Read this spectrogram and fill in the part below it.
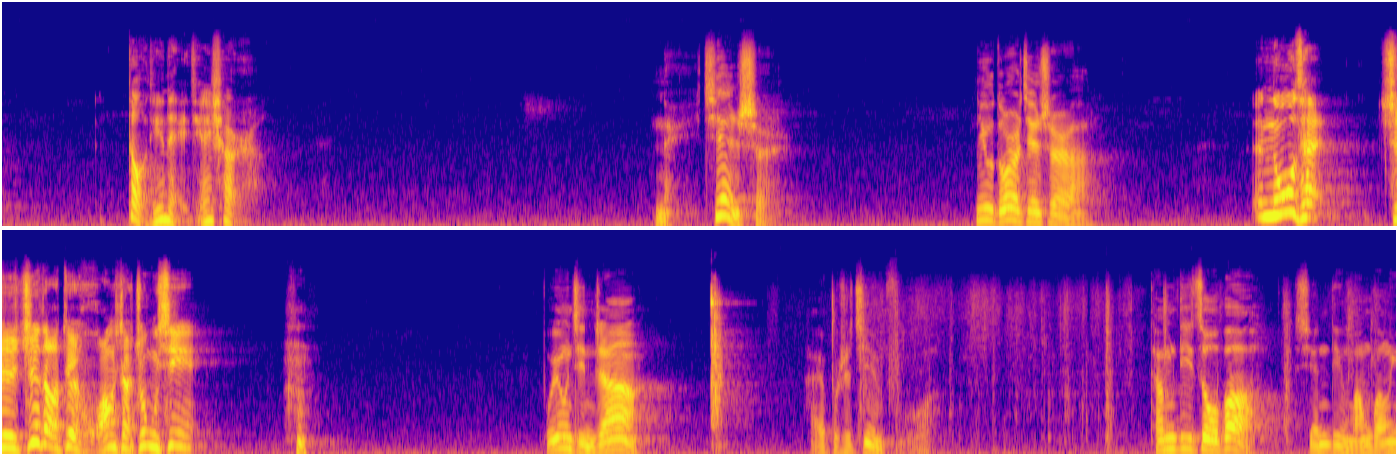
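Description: A young man asks questions calmly, close by.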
